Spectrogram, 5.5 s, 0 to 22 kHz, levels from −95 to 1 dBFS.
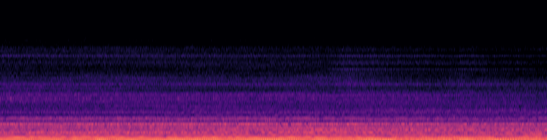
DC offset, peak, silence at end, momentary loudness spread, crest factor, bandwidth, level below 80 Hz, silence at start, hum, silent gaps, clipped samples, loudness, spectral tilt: under 0.1%; -16 dBFS; 0 s; 3 LU; 12 dB; 8.8 kHz; -36 dBFS; 0 s; none; none; under 0.1%; -30 LUFS; -8.5 dB/octave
